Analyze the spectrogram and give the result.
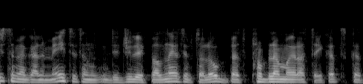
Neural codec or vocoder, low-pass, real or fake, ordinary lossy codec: none; 5.4 kHz; real; Opus, 64 kbps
